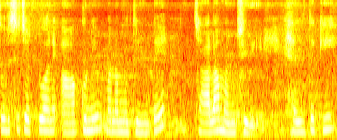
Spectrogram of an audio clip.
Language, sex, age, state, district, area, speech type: Telugu, female, 18-30, Telangana, Yadadri Bhuvanagiri, urban, spontaneous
